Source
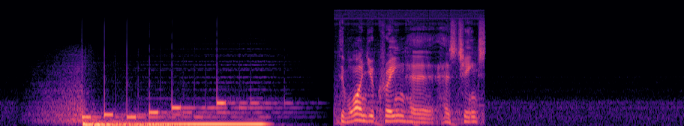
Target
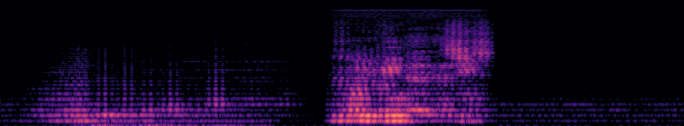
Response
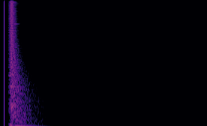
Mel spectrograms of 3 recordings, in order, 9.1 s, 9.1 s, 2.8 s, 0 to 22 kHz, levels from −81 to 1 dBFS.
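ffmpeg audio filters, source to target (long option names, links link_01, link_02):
-af "afftfilt=real='re':imag='-im':win_size=8192:overlap=0.75,afftfilt=real='re*2.83*eq(mod(b,8),0)':imag='im*2.83*eq(mod(b,8),0)':win_size=2048:overlap=0.75"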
